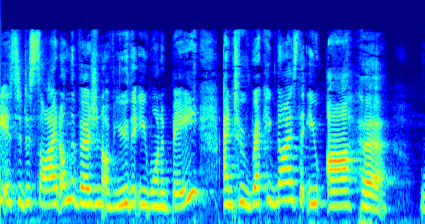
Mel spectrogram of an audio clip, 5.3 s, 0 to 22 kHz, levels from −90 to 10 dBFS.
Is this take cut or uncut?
uncut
